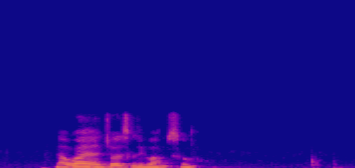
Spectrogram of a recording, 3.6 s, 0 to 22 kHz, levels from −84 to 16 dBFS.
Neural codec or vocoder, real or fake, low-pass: codec, 16 kHz, 4 kbps, X-Codec, HuBERT features, trained on general audio; fake; 7.2 kHz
